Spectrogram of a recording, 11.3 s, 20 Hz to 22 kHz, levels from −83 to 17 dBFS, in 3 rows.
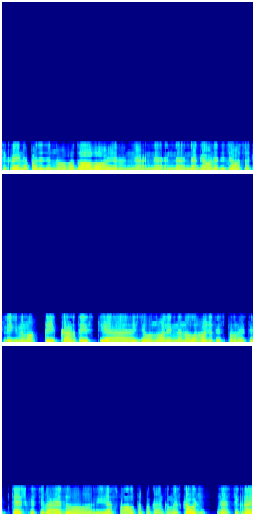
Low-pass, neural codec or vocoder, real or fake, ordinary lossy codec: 3.6 kHz; none; real; AAC, 24 kbps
